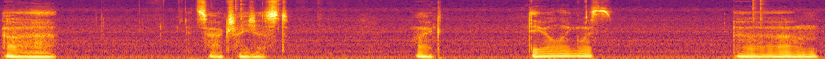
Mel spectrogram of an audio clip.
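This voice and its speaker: A man streaming in a casual, rambling ASMR chat, speaking softly and hesitantly in a meandering way. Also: sits low, fairly even intonation, extremely slow, long pauses. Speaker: VTuber streamer. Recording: dull lo-fi microphone with faint noise.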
